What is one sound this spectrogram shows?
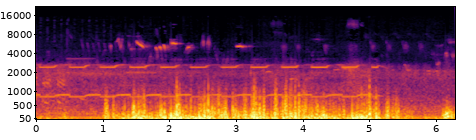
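A level crossing alarm sounds with a rapid warbling tone, then stops.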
